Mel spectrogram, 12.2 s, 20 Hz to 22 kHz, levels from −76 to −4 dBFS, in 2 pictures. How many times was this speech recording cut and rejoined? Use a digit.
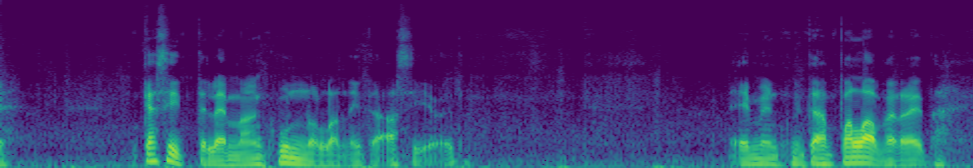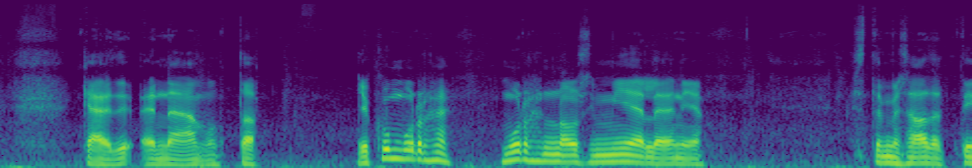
1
